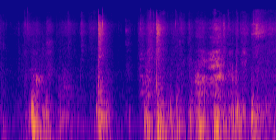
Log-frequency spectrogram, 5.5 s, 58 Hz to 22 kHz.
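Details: A sassy 8-week-old female French Bulldog puppy gives short, rough barks and growling yaps, telling off her large, elderly Rottweiler sister on meeting her in 2015.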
